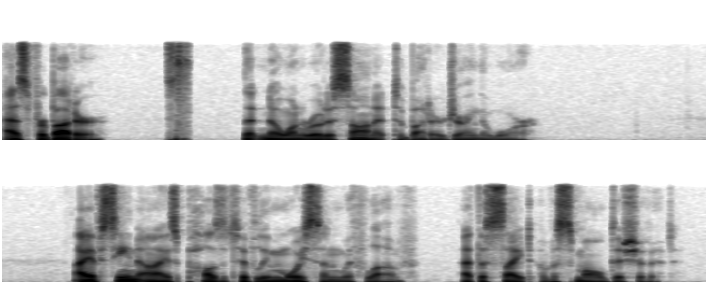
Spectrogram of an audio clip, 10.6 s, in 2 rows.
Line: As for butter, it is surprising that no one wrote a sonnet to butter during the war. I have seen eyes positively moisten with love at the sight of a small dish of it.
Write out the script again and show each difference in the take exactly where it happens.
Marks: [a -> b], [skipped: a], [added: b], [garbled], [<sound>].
As for butter, [skipped: it is surprising] [laugh] that no one wrote a sonnet to butter during the war. I have seen eyes positively moisten with love at the sight of a small dish of it.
